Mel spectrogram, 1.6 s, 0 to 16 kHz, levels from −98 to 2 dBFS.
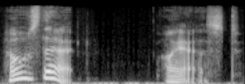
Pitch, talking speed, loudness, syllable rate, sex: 195 Hz, 185 wpm, -17 LUFS, 5.6 syllables/s, male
